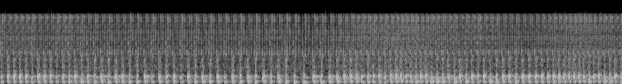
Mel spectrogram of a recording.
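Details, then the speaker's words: 1988 Honda TRX200SX ATV, abandoned for years, cold start on a new PZ27 carburettor: an even single-cylinder thump at a slightly raised idle on choke, with light regular valve ticking near the camera and nothing knocking; a healthy idle. "here let me pick up the idle a little more I wanted to bring the camera a little closer so that you guys can hear the valves and all"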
